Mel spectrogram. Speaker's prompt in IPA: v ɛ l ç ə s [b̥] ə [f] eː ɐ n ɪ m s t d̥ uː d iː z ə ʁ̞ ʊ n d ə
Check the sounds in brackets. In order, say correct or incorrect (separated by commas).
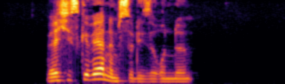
incorrect, incorrect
